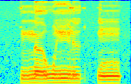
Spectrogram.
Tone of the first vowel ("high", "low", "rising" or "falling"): high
